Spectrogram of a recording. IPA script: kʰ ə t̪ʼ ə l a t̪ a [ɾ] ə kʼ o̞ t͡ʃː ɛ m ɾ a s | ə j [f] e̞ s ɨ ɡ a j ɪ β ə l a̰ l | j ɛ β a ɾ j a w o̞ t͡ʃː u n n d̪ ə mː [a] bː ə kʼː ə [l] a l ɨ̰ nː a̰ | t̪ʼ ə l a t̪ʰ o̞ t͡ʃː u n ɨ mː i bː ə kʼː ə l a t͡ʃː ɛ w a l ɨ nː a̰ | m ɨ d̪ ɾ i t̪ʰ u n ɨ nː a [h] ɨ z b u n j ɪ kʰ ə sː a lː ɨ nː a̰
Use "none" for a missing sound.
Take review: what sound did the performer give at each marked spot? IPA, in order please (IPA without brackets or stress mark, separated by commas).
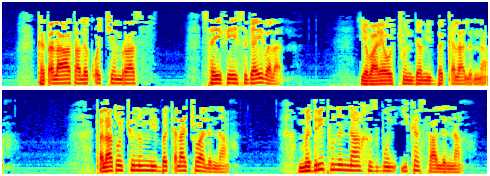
l, f, i, l, h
